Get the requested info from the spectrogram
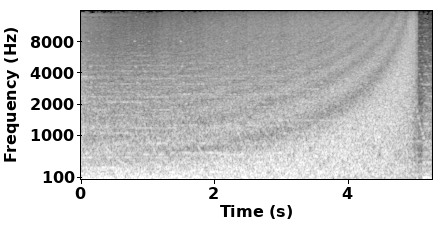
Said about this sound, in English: Now, do it. Hyperdrive engines engaged.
